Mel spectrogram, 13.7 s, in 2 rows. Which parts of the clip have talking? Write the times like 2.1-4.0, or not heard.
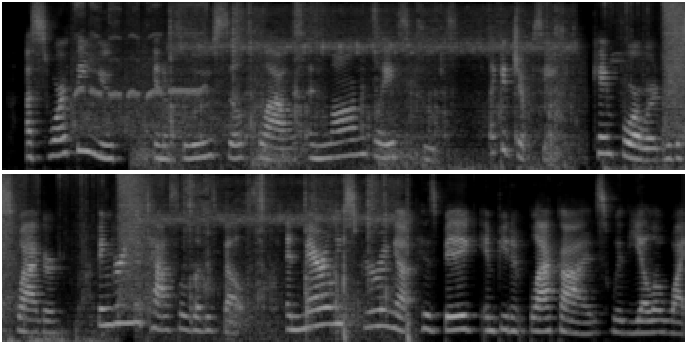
0.2-13.6.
